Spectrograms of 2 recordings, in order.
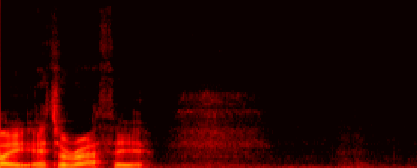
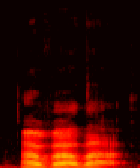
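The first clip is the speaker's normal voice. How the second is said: ordinary delivery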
